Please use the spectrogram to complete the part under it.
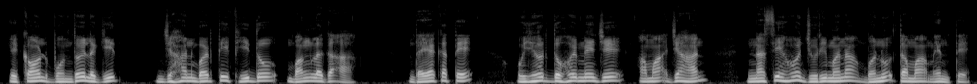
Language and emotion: Santali, fearful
